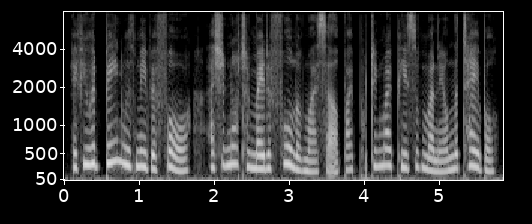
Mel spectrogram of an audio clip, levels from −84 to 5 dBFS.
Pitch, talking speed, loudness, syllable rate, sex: 245 Hz, 255 wpm, -17 LUFS, 5.9 syllables/s, female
